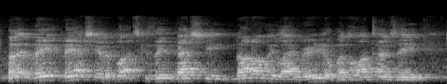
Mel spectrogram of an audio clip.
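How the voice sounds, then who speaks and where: A man's voice: mid-range voice, fast, a bit bright, faint music behind. A man, a voice actor on a panel, chatting casually with enthusiasm and praise for colleagues. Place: large convention room with audience. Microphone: far camera in the audience. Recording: echoey hall, distant camera, noisy crowd.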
